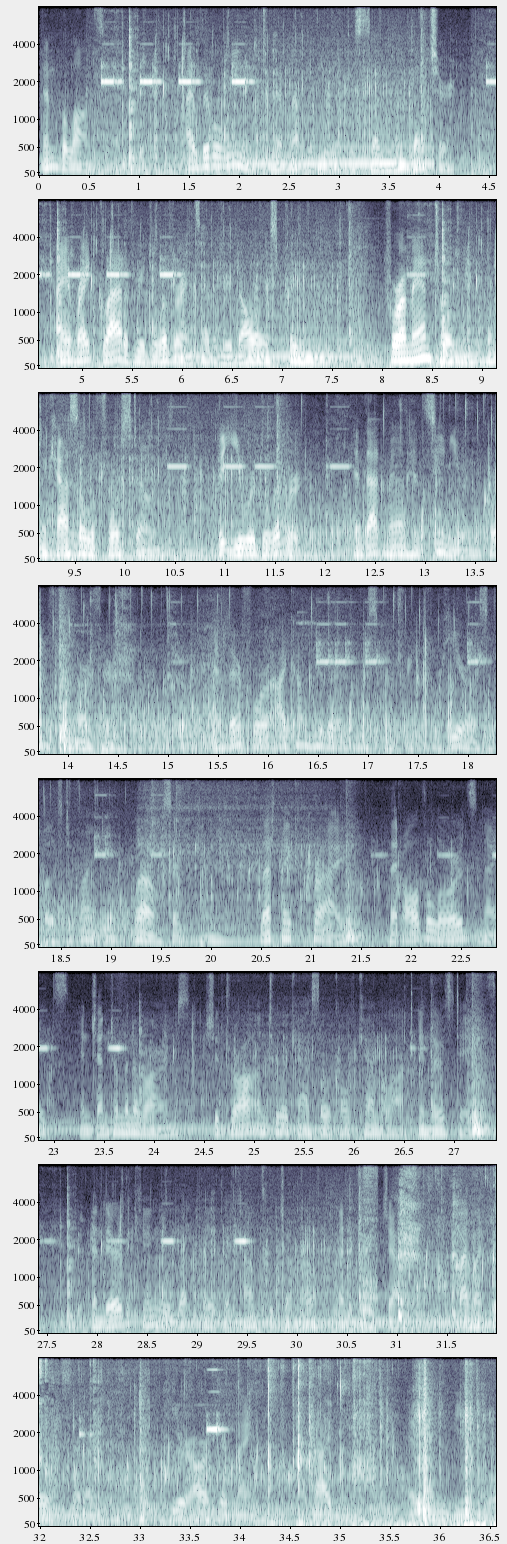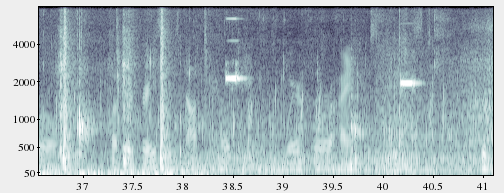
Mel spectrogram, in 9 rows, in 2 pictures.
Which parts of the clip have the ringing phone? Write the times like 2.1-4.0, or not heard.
not heard.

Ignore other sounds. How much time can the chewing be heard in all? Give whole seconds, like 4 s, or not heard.
7 s.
